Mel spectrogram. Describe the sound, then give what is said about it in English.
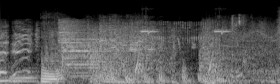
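A loud sound effect of the Truth Social servers crashing: a brief whining tone gives way to nearly three seconds of continuous clanging, smashing, metallic clatter with bell-like rings. “By the way, before we wrap up the show, let's check in with the Truth Social servers. Still not sounding good. It's crashing.”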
